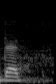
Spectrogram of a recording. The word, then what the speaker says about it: debt: Debt means होता है कर्ज, इसे debt पढ़ते हैं, इसका रियल प्रोनाउंसिएशन डेट.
